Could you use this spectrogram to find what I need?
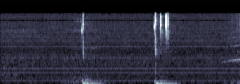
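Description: A short menu click sounds twice.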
